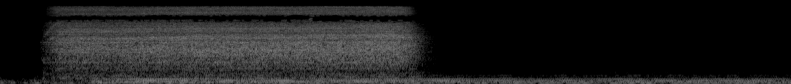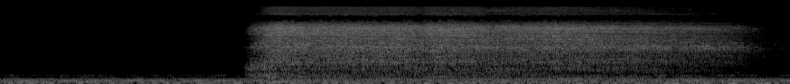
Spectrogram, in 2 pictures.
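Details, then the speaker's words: 4-7-8 diaphragmatic breathing through an inspiratory muscle trainer: long hissing breath drawn in for about four seconds, a quiet breath-hold of about six to seven seconds, then a long hissing breath out. "where you inhale for a count of four seconds hold your breath for seven seconds and then exhale for a count of eight seconds"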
